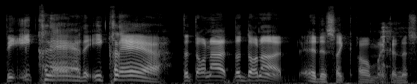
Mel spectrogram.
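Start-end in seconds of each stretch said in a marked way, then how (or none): 0.1-2.8 high-pitched catchphrase impression; Hervé Villechaize. Host imitating his humiliating Dunkin' Donuts commercials, high-pitched impression. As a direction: mimic the sidekick's call, pitched way up. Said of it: "he would go".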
